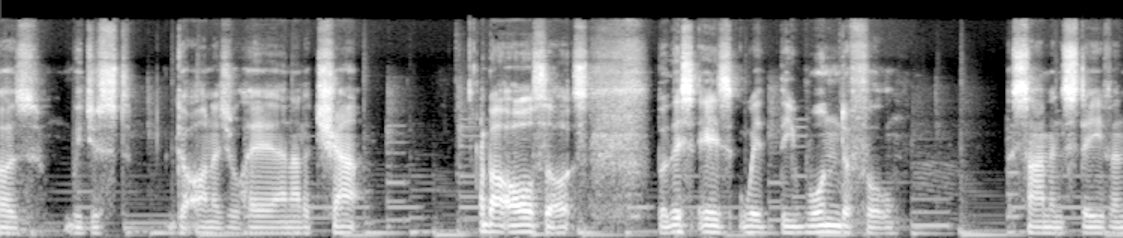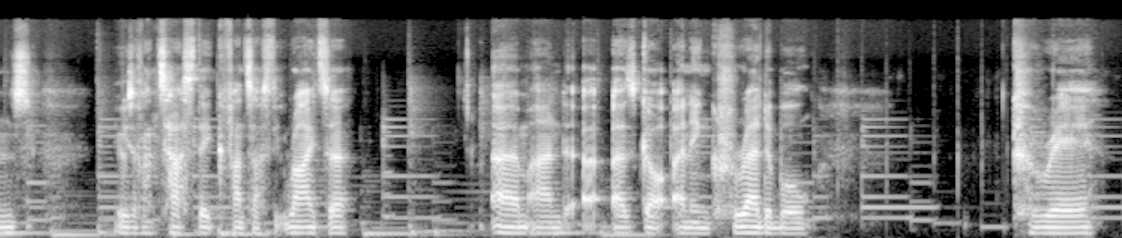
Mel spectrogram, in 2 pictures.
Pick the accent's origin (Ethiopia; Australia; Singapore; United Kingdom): United Kingdom; Manchester, North West England; I'm from Manchester, so I know Stockport very well.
